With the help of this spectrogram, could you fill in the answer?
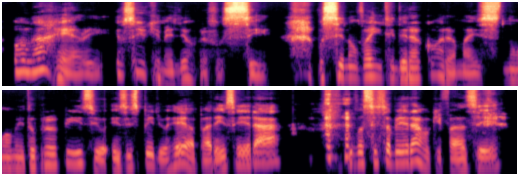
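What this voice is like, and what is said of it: Dramatic TV narrator voice. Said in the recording (Portuguese): “que nem aquele narrador da série You ... tem que fazer a voz de, de dublador ... a voz do dublador não é a do Yu”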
